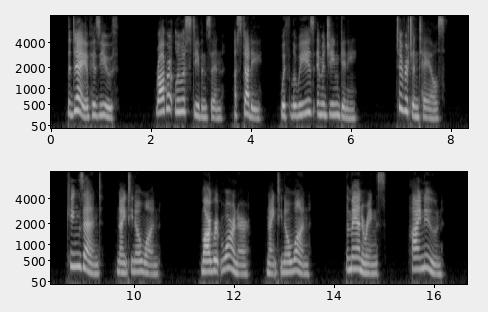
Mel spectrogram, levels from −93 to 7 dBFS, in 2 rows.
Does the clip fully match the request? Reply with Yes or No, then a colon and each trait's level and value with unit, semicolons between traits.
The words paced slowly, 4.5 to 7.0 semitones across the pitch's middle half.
Yes: slow, 95 wpm; wide, 5.6 semitones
